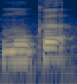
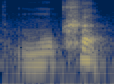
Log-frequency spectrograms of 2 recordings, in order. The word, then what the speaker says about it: mukha: or Tyrion Mucca Mucca not Mooka but mukha aspirated and bending to your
